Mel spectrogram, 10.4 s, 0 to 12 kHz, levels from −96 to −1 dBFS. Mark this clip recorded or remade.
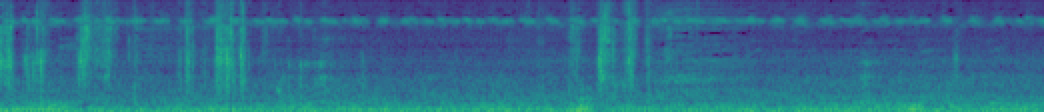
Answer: remade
